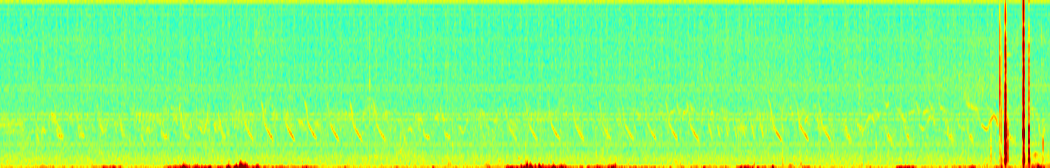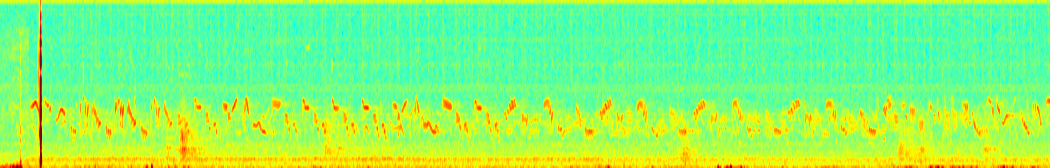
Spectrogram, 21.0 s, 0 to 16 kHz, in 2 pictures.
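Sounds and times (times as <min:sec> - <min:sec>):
birds chirping and singing: 0:01.6 - 0:21.0
sharp clicks: 0:09.9 - 0:11.2.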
